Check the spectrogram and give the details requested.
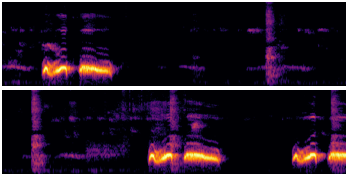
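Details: Captive decoy spotted dove cooing to stir newly kept doves into calling; two-part phrases, a wavering note then a longer falling coo, repeated roughly every two to three seconds, with faint soft clicks between.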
